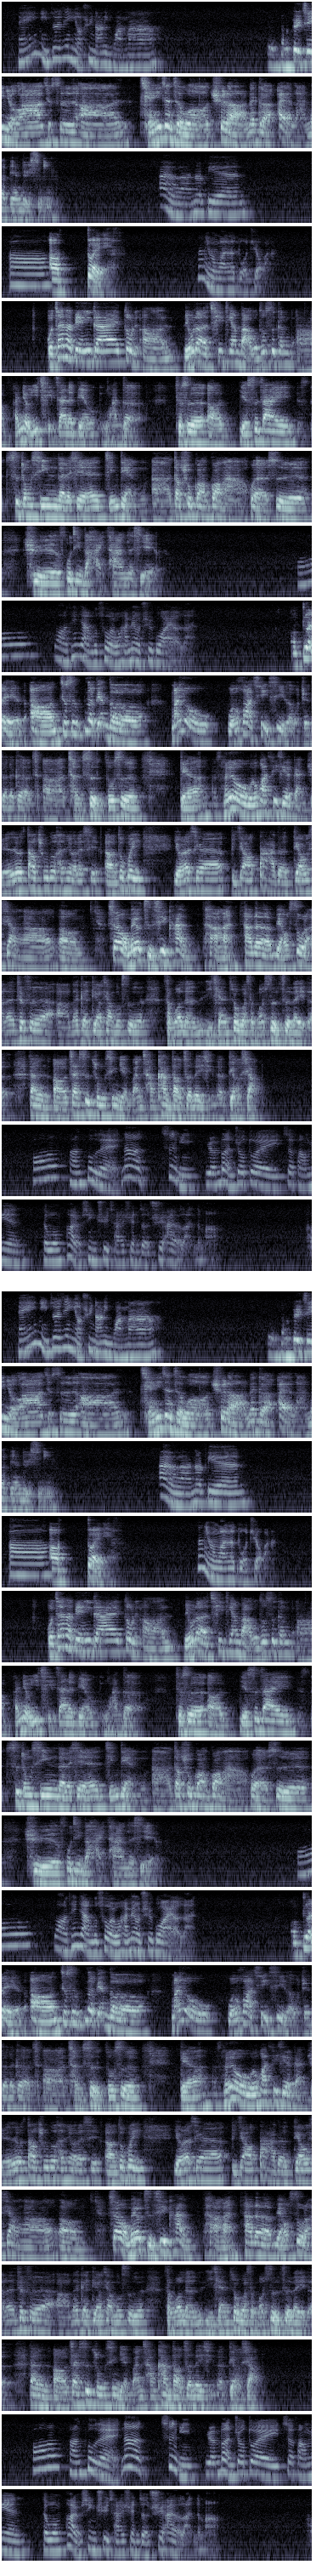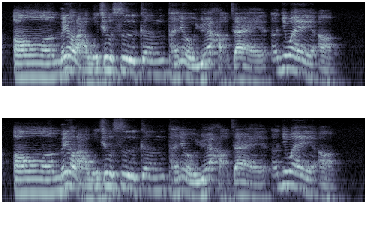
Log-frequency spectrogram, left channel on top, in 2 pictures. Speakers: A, on the right; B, on the left.
A: 哎，你最近有去哪里玩吗？
B: 我最近有啊，就是啊、前一阵子我去了那个爱尔兰那边旅行
A: 爱尔兰那边，啊？
B: 啊、
A: 哦
B: 对，
A: 那你们玩了多久啊？
B: 我在那边应该逗留啊、留了七天吧，我都是跟啊、朋友一起在那边玩的，就是呃也是在市中心的那些景点啊、到处逛逛啊，或者是去附近的海滩那些。
A: 哦，哇，听起来很不错诶，我还没有去过爱尔兰。
B: 哦，对啊、呃就是那边的蛮有文化气息的，我觉得那个呃城市都是给人很有文化气息的感觉，就到处都很有那些呃，都会有那些比较大的雕像啊，嗯、虽然我没有仔细看啊、他的描述啦，那就是啊、那个雕像都是什么人以前做过什么事之类的，但啊、呃在市中心也蛮常看到这类型的雕像。
A: 哦，蛮酷的诶，那是你原本就对这方面的文化有兴趣，才选择去爱尔兰的吗？
B: 哦，没有啦，我就是跟朋友约好在，呃，因为啊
